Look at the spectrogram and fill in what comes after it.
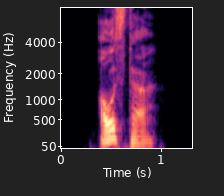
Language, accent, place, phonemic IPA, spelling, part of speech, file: German, Germany, Berlin, /ˈaʊ̯stɐ/, Auster, noun, De-Auster.ogg
- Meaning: oyster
